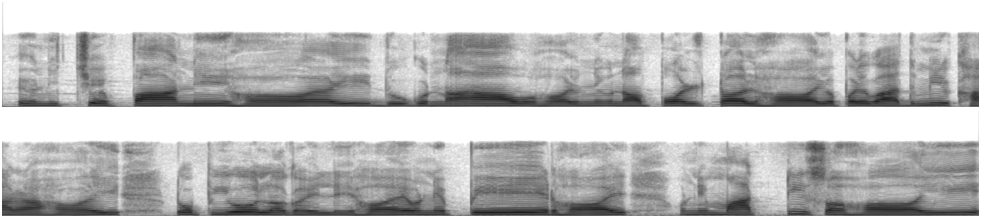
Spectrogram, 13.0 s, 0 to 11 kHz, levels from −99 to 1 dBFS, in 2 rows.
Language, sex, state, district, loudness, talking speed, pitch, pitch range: Bajjika, male, Bihar, Vaishali, -17 LUFS, 135 wpm, 200 Hz, 190-215 Hz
